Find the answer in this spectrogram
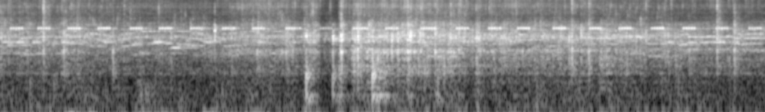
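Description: Chopped shallots frying in hot coconut oil in a clay pot: a steady sizzle with scattered small crackles, and a brief scrape of the stirring spoon about three seconds in.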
